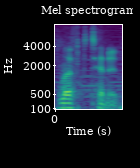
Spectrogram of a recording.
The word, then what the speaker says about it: lieutenant: So, objective one, kill the left lieutenant, the left tenant, if you will. Ah. Ah. Ah. I don't get it. It's It's like the British pronunciation.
